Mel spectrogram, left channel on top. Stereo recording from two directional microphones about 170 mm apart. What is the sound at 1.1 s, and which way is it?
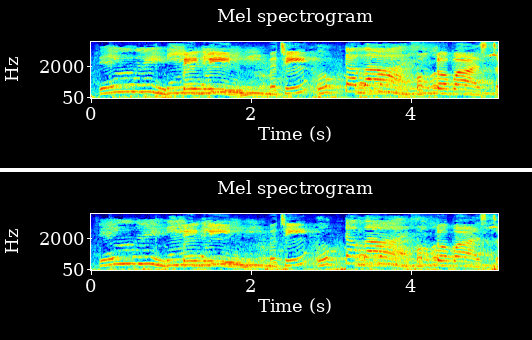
A woman's voice, 5° right (ahead or behind).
